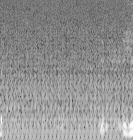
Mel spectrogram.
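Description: Steady electrical hum, with a woman's voice starting again near the end.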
